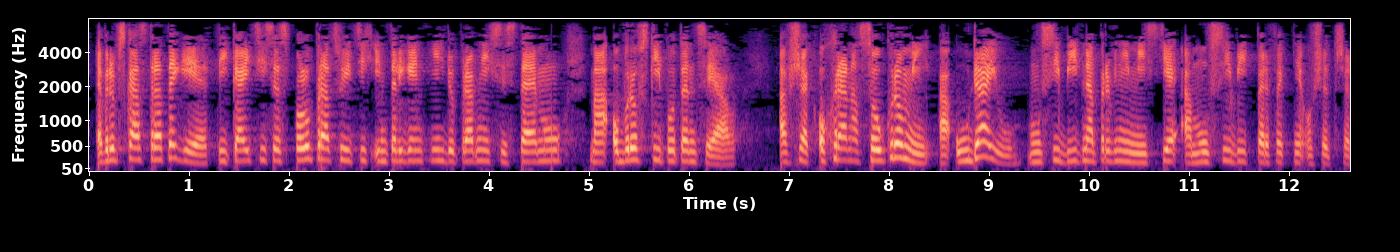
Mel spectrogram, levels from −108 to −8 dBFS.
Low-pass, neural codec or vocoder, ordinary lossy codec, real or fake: 7.2 kHz; none; none; real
